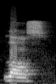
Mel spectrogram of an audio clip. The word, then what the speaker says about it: Lens: Lens.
